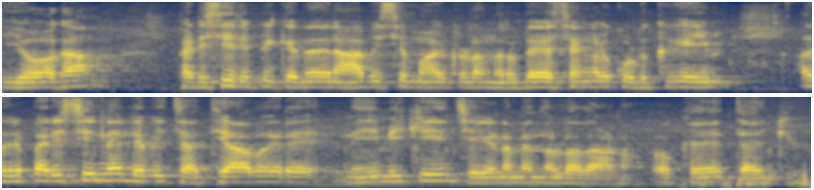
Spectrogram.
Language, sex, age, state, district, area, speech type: Malayalam, male, 45-60, Kerala, Idukki, rural, spontaneous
